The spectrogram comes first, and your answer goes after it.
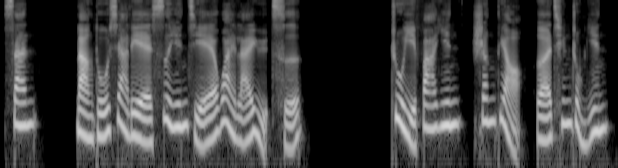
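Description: A woman reads language-lesson drills aloud at a very slow, deliberate pace. Her pitch moves a lot from word to word, and each syllable is carefully enunciated. The recording is dry and close, with no room sound. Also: big pitch swings, no echo. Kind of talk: slow, careful textbook reading.

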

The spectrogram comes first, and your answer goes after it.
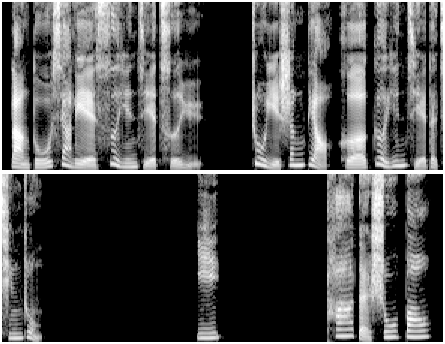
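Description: A woman reading exercise instructions and example words from a language textbook in a slow, measured way, recorded in a studio. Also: fairly low pitch, dry recording. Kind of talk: scripted Mandarin lesson instructions.

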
